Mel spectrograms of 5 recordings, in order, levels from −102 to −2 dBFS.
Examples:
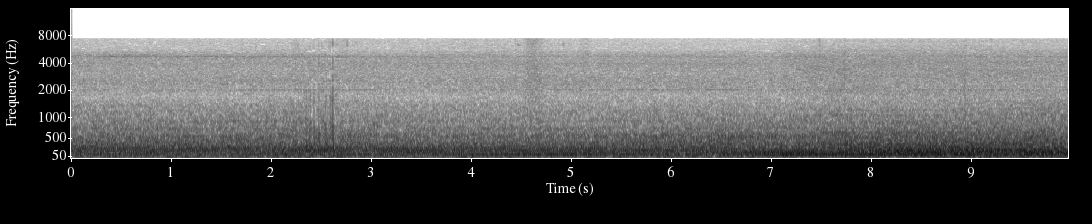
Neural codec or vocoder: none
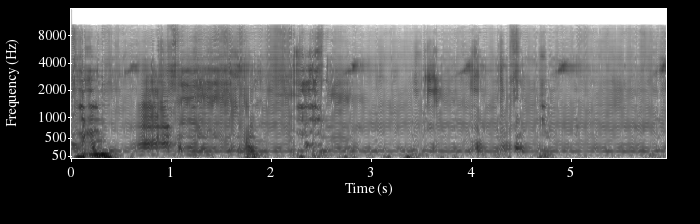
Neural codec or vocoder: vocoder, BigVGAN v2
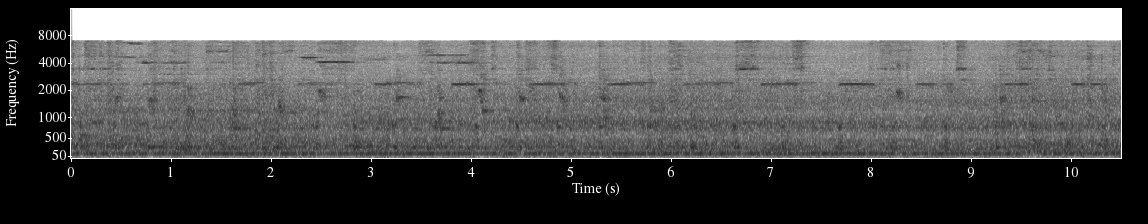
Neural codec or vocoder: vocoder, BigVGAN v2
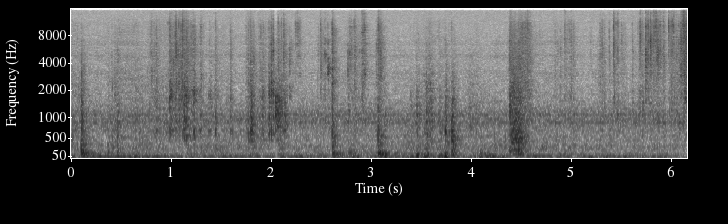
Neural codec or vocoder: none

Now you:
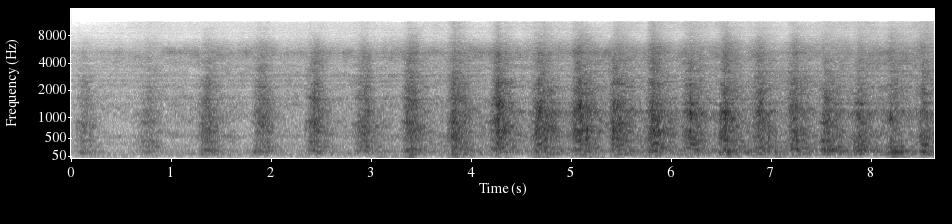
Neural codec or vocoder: codec, SNAC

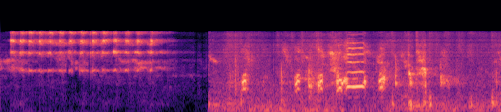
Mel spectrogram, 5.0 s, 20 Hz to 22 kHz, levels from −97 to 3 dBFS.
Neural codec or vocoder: codec, DAC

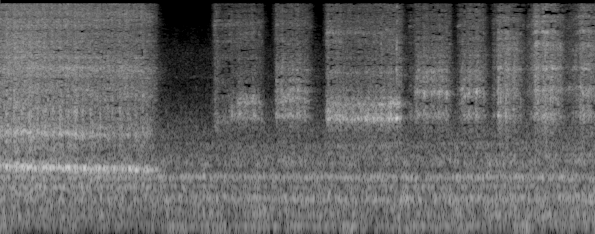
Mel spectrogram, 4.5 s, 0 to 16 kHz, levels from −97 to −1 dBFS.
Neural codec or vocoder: none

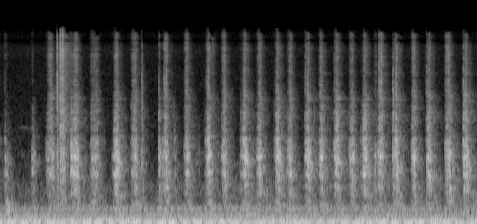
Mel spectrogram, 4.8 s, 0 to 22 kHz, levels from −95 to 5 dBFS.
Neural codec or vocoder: none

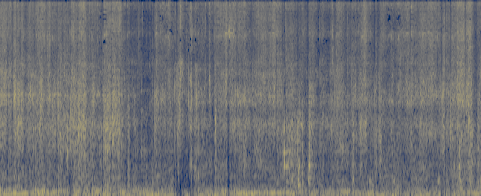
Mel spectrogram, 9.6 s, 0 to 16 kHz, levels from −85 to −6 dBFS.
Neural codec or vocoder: codec, SNAC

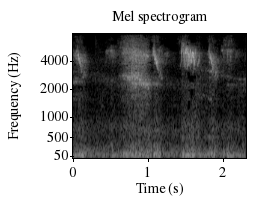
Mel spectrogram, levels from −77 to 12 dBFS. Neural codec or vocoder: none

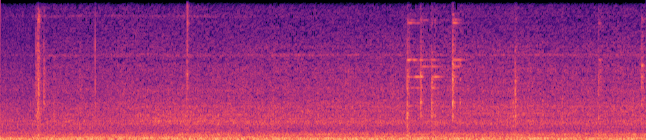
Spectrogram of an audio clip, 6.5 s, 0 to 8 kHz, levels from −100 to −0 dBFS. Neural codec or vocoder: none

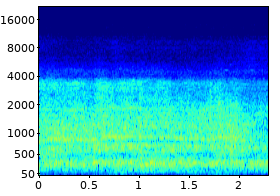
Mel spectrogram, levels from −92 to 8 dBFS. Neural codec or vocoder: codec, SNAC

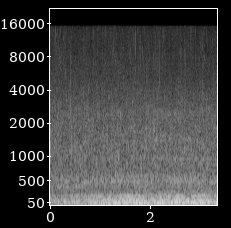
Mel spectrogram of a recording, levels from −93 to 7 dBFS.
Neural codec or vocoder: vocoder, Vocos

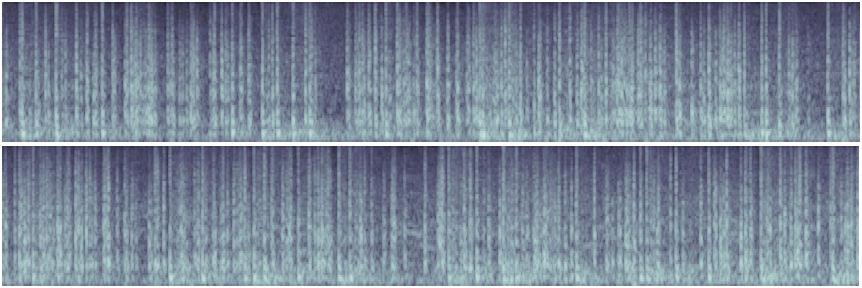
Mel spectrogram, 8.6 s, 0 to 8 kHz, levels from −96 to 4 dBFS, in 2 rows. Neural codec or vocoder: vocoder, BigVGAN v2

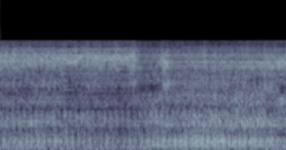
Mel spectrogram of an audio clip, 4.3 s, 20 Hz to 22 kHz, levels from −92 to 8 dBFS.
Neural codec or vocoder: vocoder, HiFi-GAN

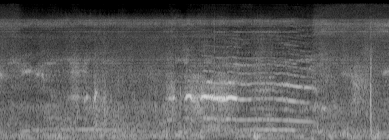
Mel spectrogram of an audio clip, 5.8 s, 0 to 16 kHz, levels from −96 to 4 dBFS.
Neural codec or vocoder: autoencoder, DAC-VAE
